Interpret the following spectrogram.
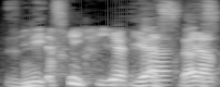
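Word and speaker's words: Neate: first of all right it's neat I've had lots I've had meat in the past I've had quite a few different ones but yeah meet is the name now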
